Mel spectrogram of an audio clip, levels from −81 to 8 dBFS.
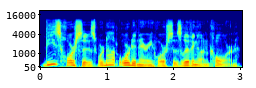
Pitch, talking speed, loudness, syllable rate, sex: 125 Hz, 180 wpm, -15 LUFS, 5.9 syllables/s, male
